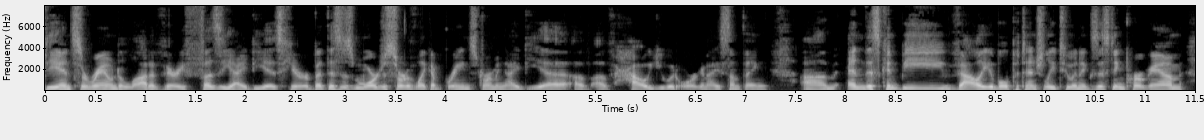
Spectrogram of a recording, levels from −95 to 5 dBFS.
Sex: male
